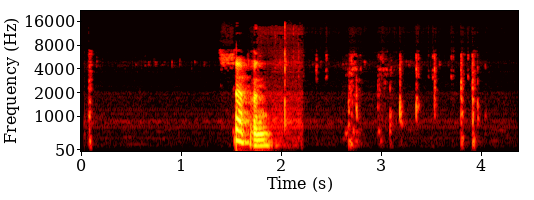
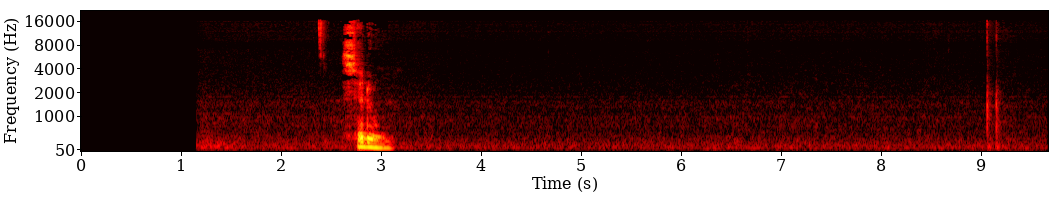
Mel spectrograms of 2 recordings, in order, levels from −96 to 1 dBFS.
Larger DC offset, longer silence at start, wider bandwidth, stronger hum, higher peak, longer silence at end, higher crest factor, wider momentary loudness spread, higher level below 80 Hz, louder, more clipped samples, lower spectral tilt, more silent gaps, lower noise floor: neither; second, 1.4 s vs 2.35 s; about the same, 16 kHz vs 16.5 kHz; neither; first, 0 dBFS vs -12 dBFS; second, 0.55 s vs 6.55 s; about the same, 28 dB vs 28 dB; about the same, 27 LU vs 29 LU; about the same, -70 dBFS vs -74 dBFS; first, -19 LUFS vs -32 LUFS; neither; about the same, -4.5 dB/octave vs -5 dB/octave; neither; about the same, -72 dBFS vs -71 dBFS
